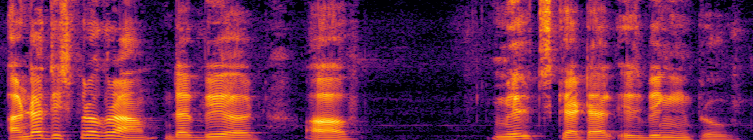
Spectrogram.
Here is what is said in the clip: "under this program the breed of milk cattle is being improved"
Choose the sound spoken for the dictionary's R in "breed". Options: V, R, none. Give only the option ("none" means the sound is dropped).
none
